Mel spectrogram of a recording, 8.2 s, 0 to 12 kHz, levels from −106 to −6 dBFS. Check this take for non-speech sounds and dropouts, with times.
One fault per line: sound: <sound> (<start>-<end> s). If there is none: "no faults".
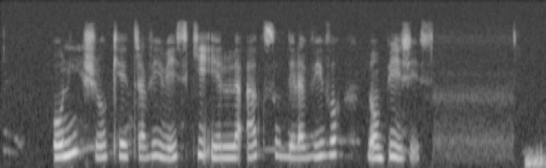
no faults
